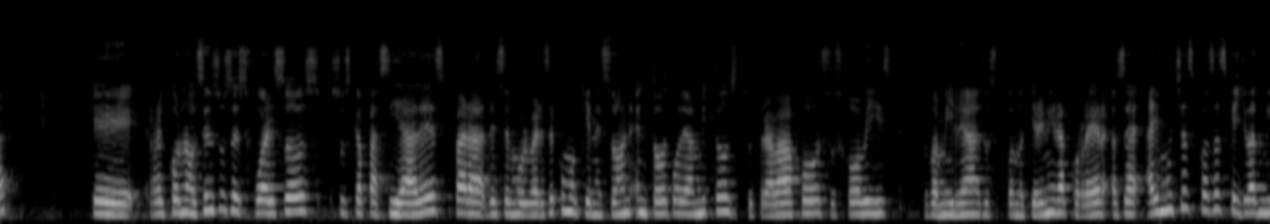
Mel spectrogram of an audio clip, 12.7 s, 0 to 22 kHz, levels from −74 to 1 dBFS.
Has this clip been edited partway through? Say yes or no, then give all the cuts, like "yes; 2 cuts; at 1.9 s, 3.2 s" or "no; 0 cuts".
yes; 3 cuts; at 6.7 s, 7.4 s, 9.9 s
